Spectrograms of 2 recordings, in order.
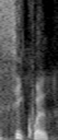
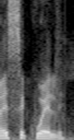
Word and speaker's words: SQL: el lenguaje SQL, ¿no?, que en inglés se pronuncia sequel, pero en portugués lo conocemos como SQL.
